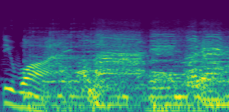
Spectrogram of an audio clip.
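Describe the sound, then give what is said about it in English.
Crowd cheering and shouting in the street outside the Cuban embassy in Washington as several hundred people gather on the day Cuba's flag is raised there; loud, overlapping raised voices form a continuous, tonal roar. “Several hundred people gathered in the street outside the embassy in Washington, many cheering, others denouncing the improvement in relations between the U.S. and Cuba.”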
